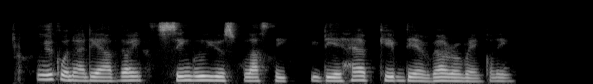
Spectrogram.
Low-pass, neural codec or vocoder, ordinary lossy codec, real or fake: 7.2 kHz; codec, 16 kHz in and 24 kHz out, 0.8 kbps, FocalCodec, streaming, 65536 codes; none; fake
